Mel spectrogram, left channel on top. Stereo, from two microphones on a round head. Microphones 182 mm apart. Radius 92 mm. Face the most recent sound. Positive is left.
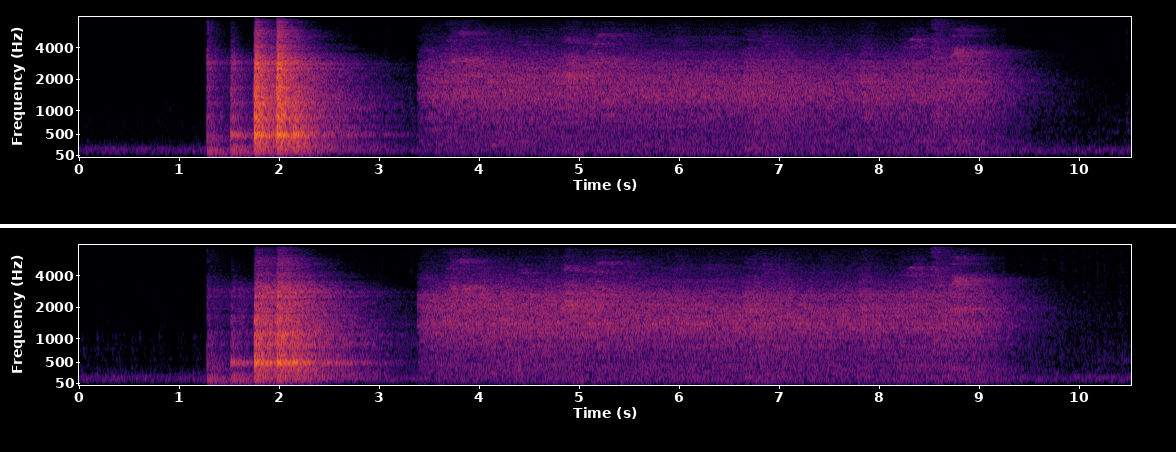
turn(degrees=-15)  # may be behind; listen again after turning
